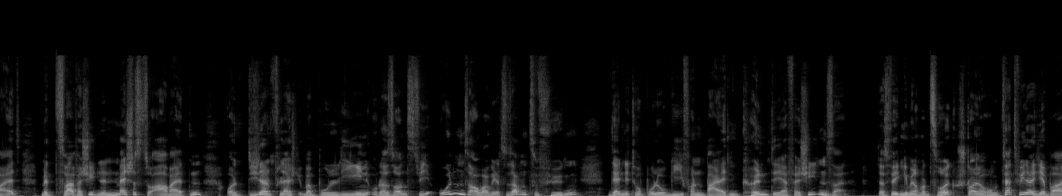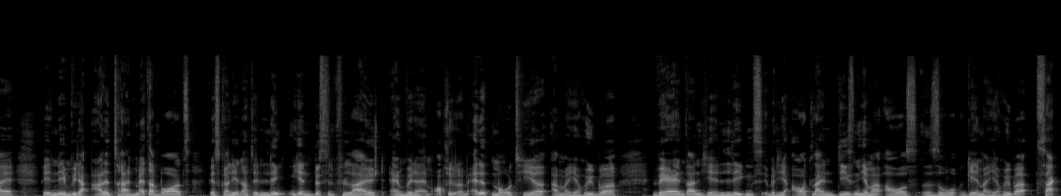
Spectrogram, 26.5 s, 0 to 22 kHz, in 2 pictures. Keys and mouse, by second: 12.1 ctrl+z, 15.1 click, 15.8 s, 21.8-24.0 middle drag, 22.8 click, 23.5 s, 24.9 g.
